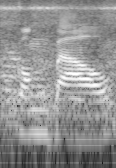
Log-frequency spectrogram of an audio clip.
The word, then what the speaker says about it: 宫保: In the Wade-Giles system, gong bao is spelled like kung pao chicken. So that's surely where they got the name from.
